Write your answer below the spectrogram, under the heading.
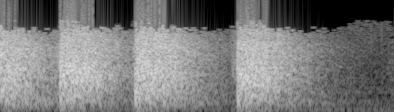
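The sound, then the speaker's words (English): Gunshots fired at a rattlesnake, a quick series of loud, sharp cracks, each followed by a broad decaying tail that fades before the next shot, ending in a fading ring. “you hit him with all four shots.”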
